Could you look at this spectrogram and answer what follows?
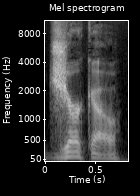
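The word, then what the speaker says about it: Gyorko: And I wish it was spelled like J-E-R-K. – I know. – O. – I know. Instead, it's G-Y-O-R-K-O or something. – So why wouldn't he go with a different pronunciation? – Like Yurko. – Yeah, I would go Yurko. – By the way, I'm not sure that it's not. I've never heard it pronounced any other way than Jerko. – Right, the announcers are going Jerko.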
